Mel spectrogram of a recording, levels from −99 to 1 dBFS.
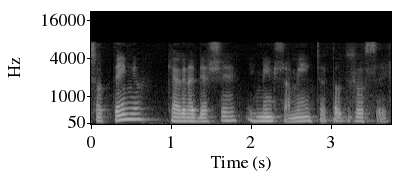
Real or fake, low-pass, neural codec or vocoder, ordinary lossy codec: fake; 7.2 kHz; codec, 16 kHz, 1.1 kbps, Voila-Tokenizer; none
